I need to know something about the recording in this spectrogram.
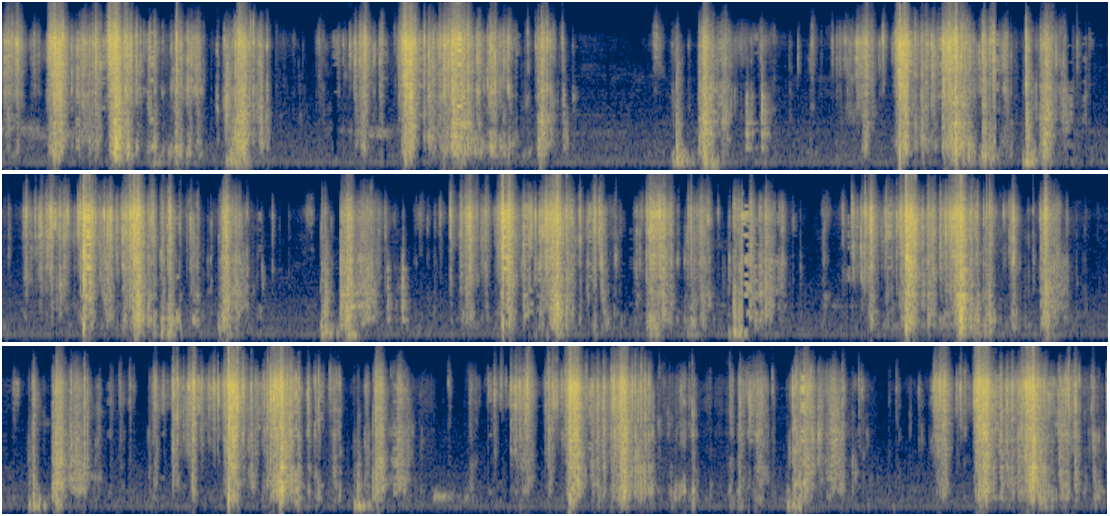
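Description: Foil wrappers of trading card packs crinkle and tear as hands rip them open.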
